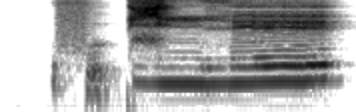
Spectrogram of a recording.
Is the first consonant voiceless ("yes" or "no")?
yes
